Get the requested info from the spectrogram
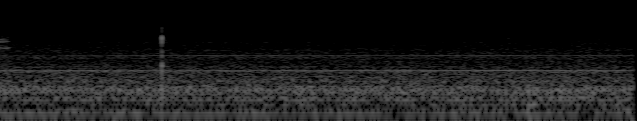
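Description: Near silence: room tone with a faint steady hum, and a single short click about a second and a half in.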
